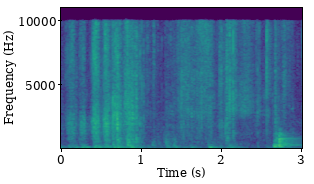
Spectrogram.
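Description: Rasping strokes of a hand saw cutting slowly through material, a series of uneven scraping passes with crackly texture, moderately loud throughout.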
